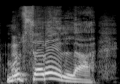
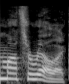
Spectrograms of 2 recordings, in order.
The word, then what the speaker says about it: mozzarella: And by the way, anyone from Italy, from the country of Italy, would never, ever in a million years say less syllables when the possibility is to say more syllables. It's mozzarella, if it's anything at all. But it's fucking mozzarella.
